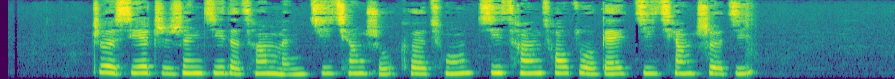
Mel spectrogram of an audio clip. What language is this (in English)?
Chinese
